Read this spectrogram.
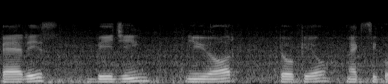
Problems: none marked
